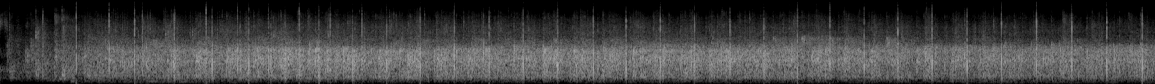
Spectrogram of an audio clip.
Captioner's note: applause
